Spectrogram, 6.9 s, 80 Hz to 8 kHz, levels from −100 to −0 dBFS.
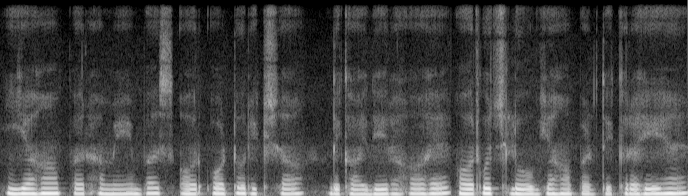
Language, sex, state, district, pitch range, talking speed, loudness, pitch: Hindi, female, Chhattisgarh, Kabirdham, 185-200 Hz, 165 wpm, -15 LUFS, 195 Hz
